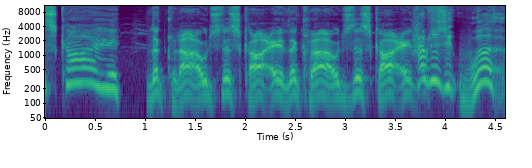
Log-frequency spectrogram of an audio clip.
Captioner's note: sing-sing voice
